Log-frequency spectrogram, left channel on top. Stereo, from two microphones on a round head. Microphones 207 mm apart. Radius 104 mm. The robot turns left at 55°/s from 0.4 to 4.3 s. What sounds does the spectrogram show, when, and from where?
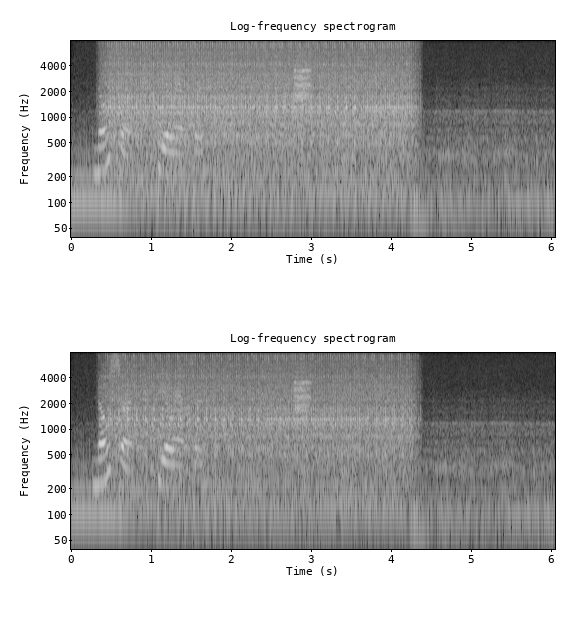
0.3 s a woman speaking: 120° right; by 1.8 s 160° left
2.8 s a bird: 5° left (ahead or behind); by 3.1 s 25° left (ahead or behind)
